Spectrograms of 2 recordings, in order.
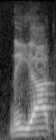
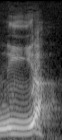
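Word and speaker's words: نية: Niyyat is the plural of niyyah. This is commonly used in Urdu also. We pronounce it as niyyat. But this is niyyah in Arabic.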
